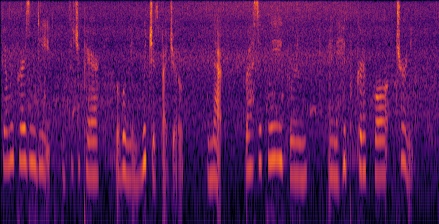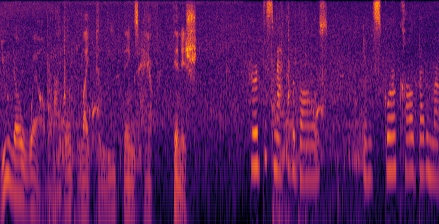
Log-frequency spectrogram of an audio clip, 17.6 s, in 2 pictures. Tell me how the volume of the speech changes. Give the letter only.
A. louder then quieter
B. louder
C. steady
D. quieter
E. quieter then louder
C.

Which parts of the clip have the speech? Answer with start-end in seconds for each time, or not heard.
0.1-17.5.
